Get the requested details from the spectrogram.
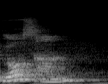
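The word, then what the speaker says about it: γλῶσσαν: Tin glosan.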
